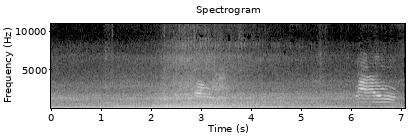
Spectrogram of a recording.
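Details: A Siamese cat crying in an old building gives two drawn-out, wavering meows over a steady low rumble.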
